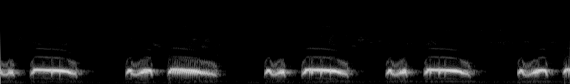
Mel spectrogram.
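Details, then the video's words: Spotted dove used as a decoy bird, giving its gù cooing song: a quick doubled note then a longer, mellow, slightly falling coo, the phrase repeated about every 1.3 seconds, five phrases in a quiet setting. "Chim Cu Gáy Mồi gáy gù cực chất, kích mồi kích bổi cực chuẩn"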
